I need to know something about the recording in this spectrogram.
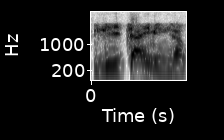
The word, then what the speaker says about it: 이재명: 리짜이밍이라고 불러요. 이재명 이름에 대한 중국식 발음인데요.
